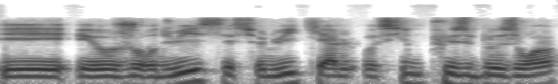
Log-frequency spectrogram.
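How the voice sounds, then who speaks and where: An ordinary speaking voice carries fairly even intonation throughout. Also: man. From Réunion. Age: 30s. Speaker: entrepreneur. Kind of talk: interview.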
